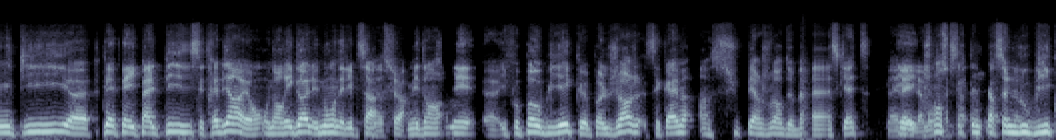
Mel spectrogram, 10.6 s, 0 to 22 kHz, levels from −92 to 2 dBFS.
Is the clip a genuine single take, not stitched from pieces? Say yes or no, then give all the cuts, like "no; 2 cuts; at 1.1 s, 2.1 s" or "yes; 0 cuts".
no; 5 cuts; at 1.0 s, 3.6 s, 4.7 s, 8.8 s, 9.5 s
